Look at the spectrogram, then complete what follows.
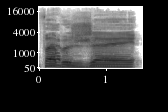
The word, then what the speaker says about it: Fabergé: I got corrected by somebody. Fabergé egg. Fabergé. We said it wrong last time. Fabergé. It's a Fabergé egg.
